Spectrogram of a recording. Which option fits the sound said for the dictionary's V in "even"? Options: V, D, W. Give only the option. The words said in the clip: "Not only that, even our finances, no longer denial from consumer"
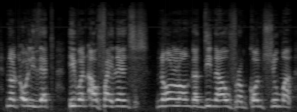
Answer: V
